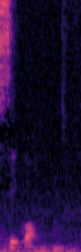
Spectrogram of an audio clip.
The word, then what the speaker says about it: SQL: query language thus thus to pronounce each that still Letarte to this day of SQL is sequel they had to change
